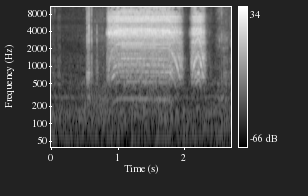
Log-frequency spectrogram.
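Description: A power drill whirs as it drives screws into the gauge cluster mount of a 2008 to 2012 Chevy Colorado or GMC Canyon, a short blip, a sustained loud run, then another brief burst close up.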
